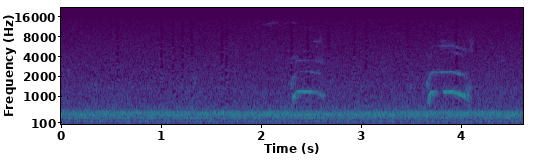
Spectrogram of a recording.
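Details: Cat in a foster home during a morning visit with a rescued mother cat and her three-month-old kittens; two faint, short meows, each arching up then down, about a second and a half apart, over a steady low indoor hum.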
